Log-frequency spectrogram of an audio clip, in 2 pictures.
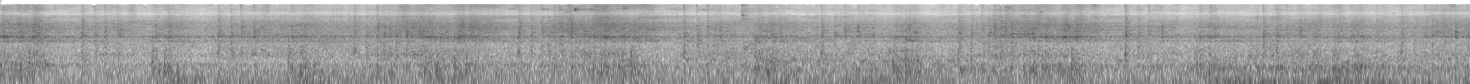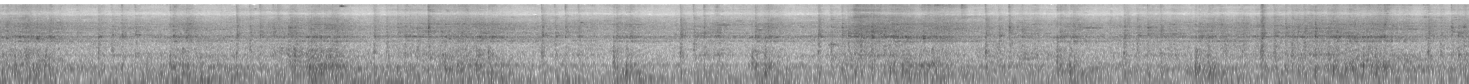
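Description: Double-stack container well cars of a freight train rolling past close by: a loud, steady rumble of steel wheels on the rails with continuous clickety-clack, and a faint high ringing that comes and goes.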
